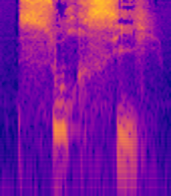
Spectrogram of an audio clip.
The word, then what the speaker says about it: sourcils: Les sourcils. Les sourcils. Okay, so it's quite strange because you get this LS at the end, but then, well, you don't pronounce them.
